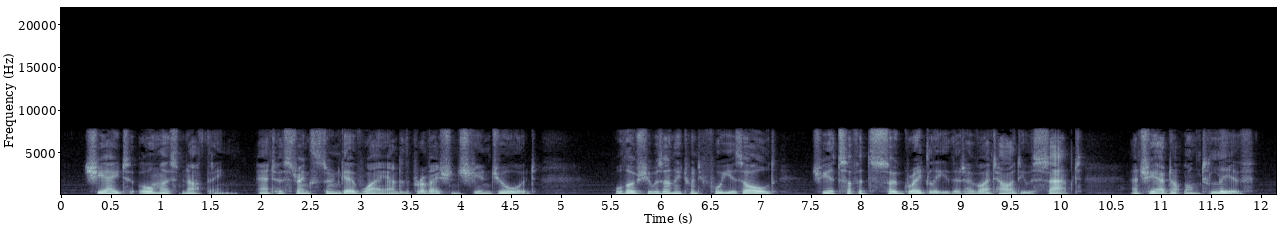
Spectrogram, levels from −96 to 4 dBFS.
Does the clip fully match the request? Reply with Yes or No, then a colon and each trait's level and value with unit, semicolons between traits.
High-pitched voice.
No: medium, 150 Hz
